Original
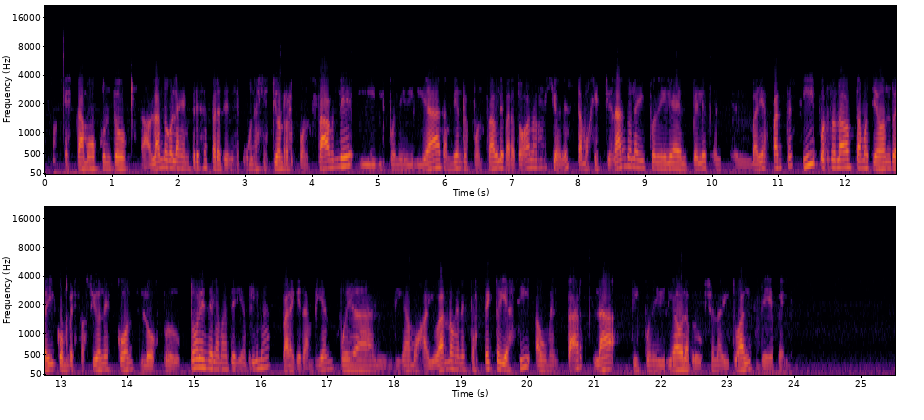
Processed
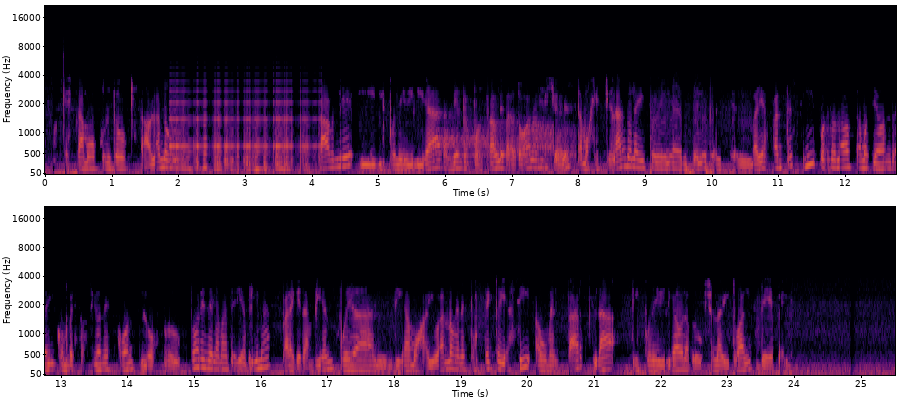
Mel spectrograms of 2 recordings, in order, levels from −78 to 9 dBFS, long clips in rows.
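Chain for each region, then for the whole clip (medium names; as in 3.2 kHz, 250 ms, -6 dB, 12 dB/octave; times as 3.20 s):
1.85–4.14 s: sorted samples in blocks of 64 samples + treble shelf 2.4 kHz -11.5 dB + doubling 16 ms -12.5 dB
5.76–7.96 s: doubling 25 ms -6.5 dB + band-passed feedback delay 78 ms, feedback 85%, band-pass 830 Hz, level -17 dB
9.07–10.02 s: median filter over 41 samples + compressor with a negative ratio -37 dBFS
11.29–15.08 s: low-pass 1.2 kHz + comb of notches 420 Hz + tremolo saw up 3.9 Hz, depth 55%
whole clip: low-pass 2.6 kHz 12 dB/octave; slow attack 116 ms; compression 12:1, threshold -35 dBFS; trim +8.5 dB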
